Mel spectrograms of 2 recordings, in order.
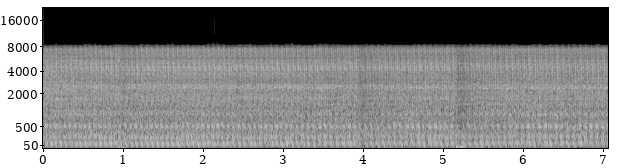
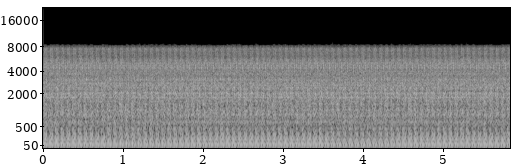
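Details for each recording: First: Kawasaki ER5 motorcycle, still cold, with raspy idle and occasional sharp pops spitting back through the carbs; owner thinks the fuel pump or filter isn't delivering enough fuel, leaning them out. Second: Kawasaki ER5 twin, first start-up on choke after incident and carb work: even, steady idle with regular exhaust beat, no knocks or misses, no smoke; normal idle.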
